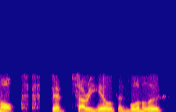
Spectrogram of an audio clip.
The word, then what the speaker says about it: Woolloomooloo: Yeah, we've got Woolloomooloo, we've got Woolloomooloo Woolloomooloo, so you know, here's James Schramko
